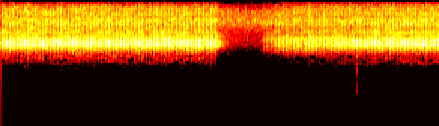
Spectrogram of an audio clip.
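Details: Grasshopper sound without music: a dense, piercing, pulsing trill at very high pitch. It dips to near silence for about half a second around three seconds, then gradually returns. A faint tick is heard later.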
